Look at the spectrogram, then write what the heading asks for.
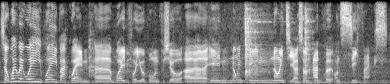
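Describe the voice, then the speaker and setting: A chatty, self-assured man with a Welsh accent that carries a Geordie tinge, his voice sitting a touch high for a man. He is recorded on a phone outdoors, with traffic and city noise clearly audible behind him. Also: moderate pace, few pauses. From Wales. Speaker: celebrity fashion stylist. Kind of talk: casual on-the-street chat. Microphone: phone camera held by the other person.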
